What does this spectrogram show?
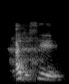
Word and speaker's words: Aceh: Yeah, for example, in one of the publication of the reason of Aceh, is that correctly pronounced? Yeah. Aceh.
